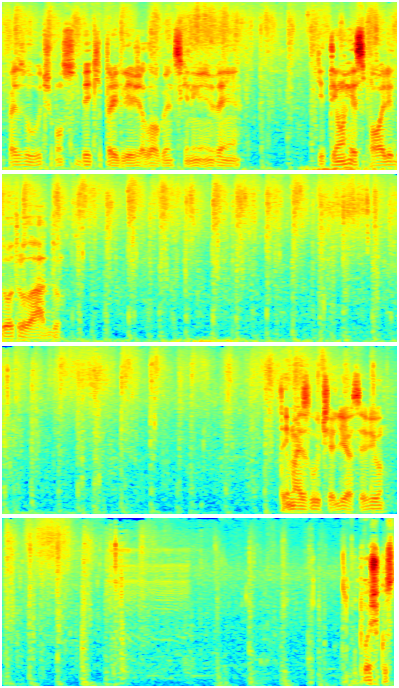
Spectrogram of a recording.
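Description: Footsteps crunch over rough ground at a steady walking pace.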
